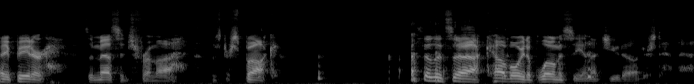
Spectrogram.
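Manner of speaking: put-on deep, deadpan voice. Repeating the quoted line back as a Patrick Warburton voice. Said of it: "why did you say that like Patrick Warburton?".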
